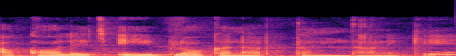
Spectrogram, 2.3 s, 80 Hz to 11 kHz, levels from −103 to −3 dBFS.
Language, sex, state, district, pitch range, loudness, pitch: Telugu, female, Andhra Pradesh, Chittoor, 185-205 Hz, -15 LUFS, 190 Hz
